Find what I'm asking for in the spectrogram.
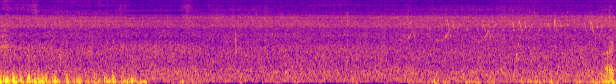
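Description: Rain-swollen stream water rushes steadily toward the Thakkallapalli dam after a night of heavy rain, a continuous broad wash with gusty wind noise on the microphone and no voices.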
